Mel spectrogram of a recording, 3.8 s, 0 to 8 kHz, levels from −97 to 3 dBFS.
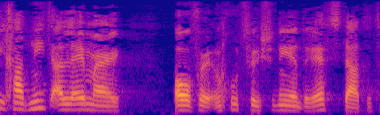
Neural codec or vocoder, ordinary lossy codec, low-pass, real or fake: none; none; none; real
